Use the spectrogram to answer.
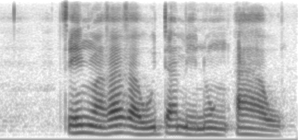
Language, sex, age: Northern Sotho, male, 22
